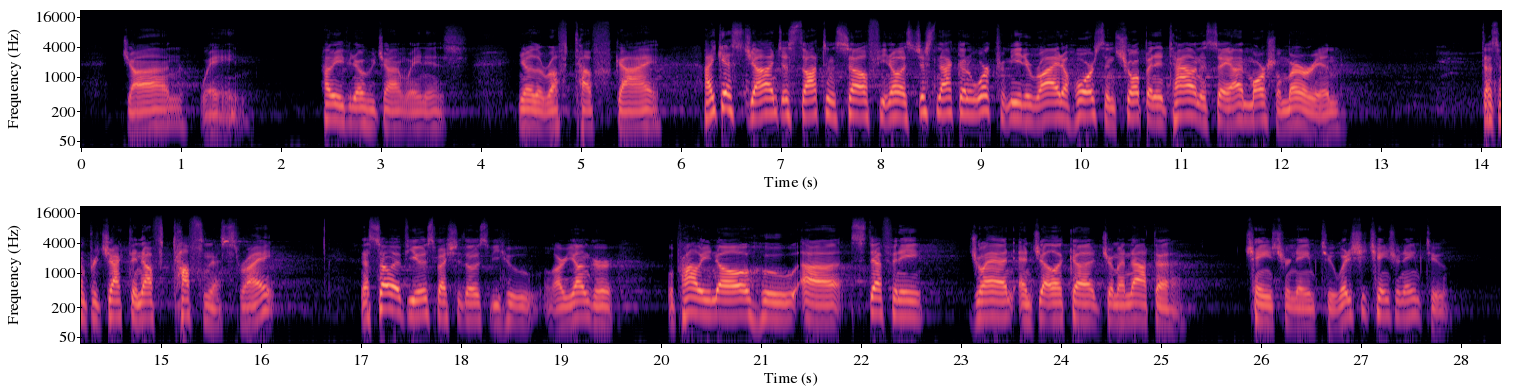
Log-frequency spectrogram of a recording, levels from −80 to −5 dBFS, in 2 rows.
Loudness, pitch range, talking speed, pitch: -28 LUFS, 115-160 Hz, 180 wpm, 135 Hz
